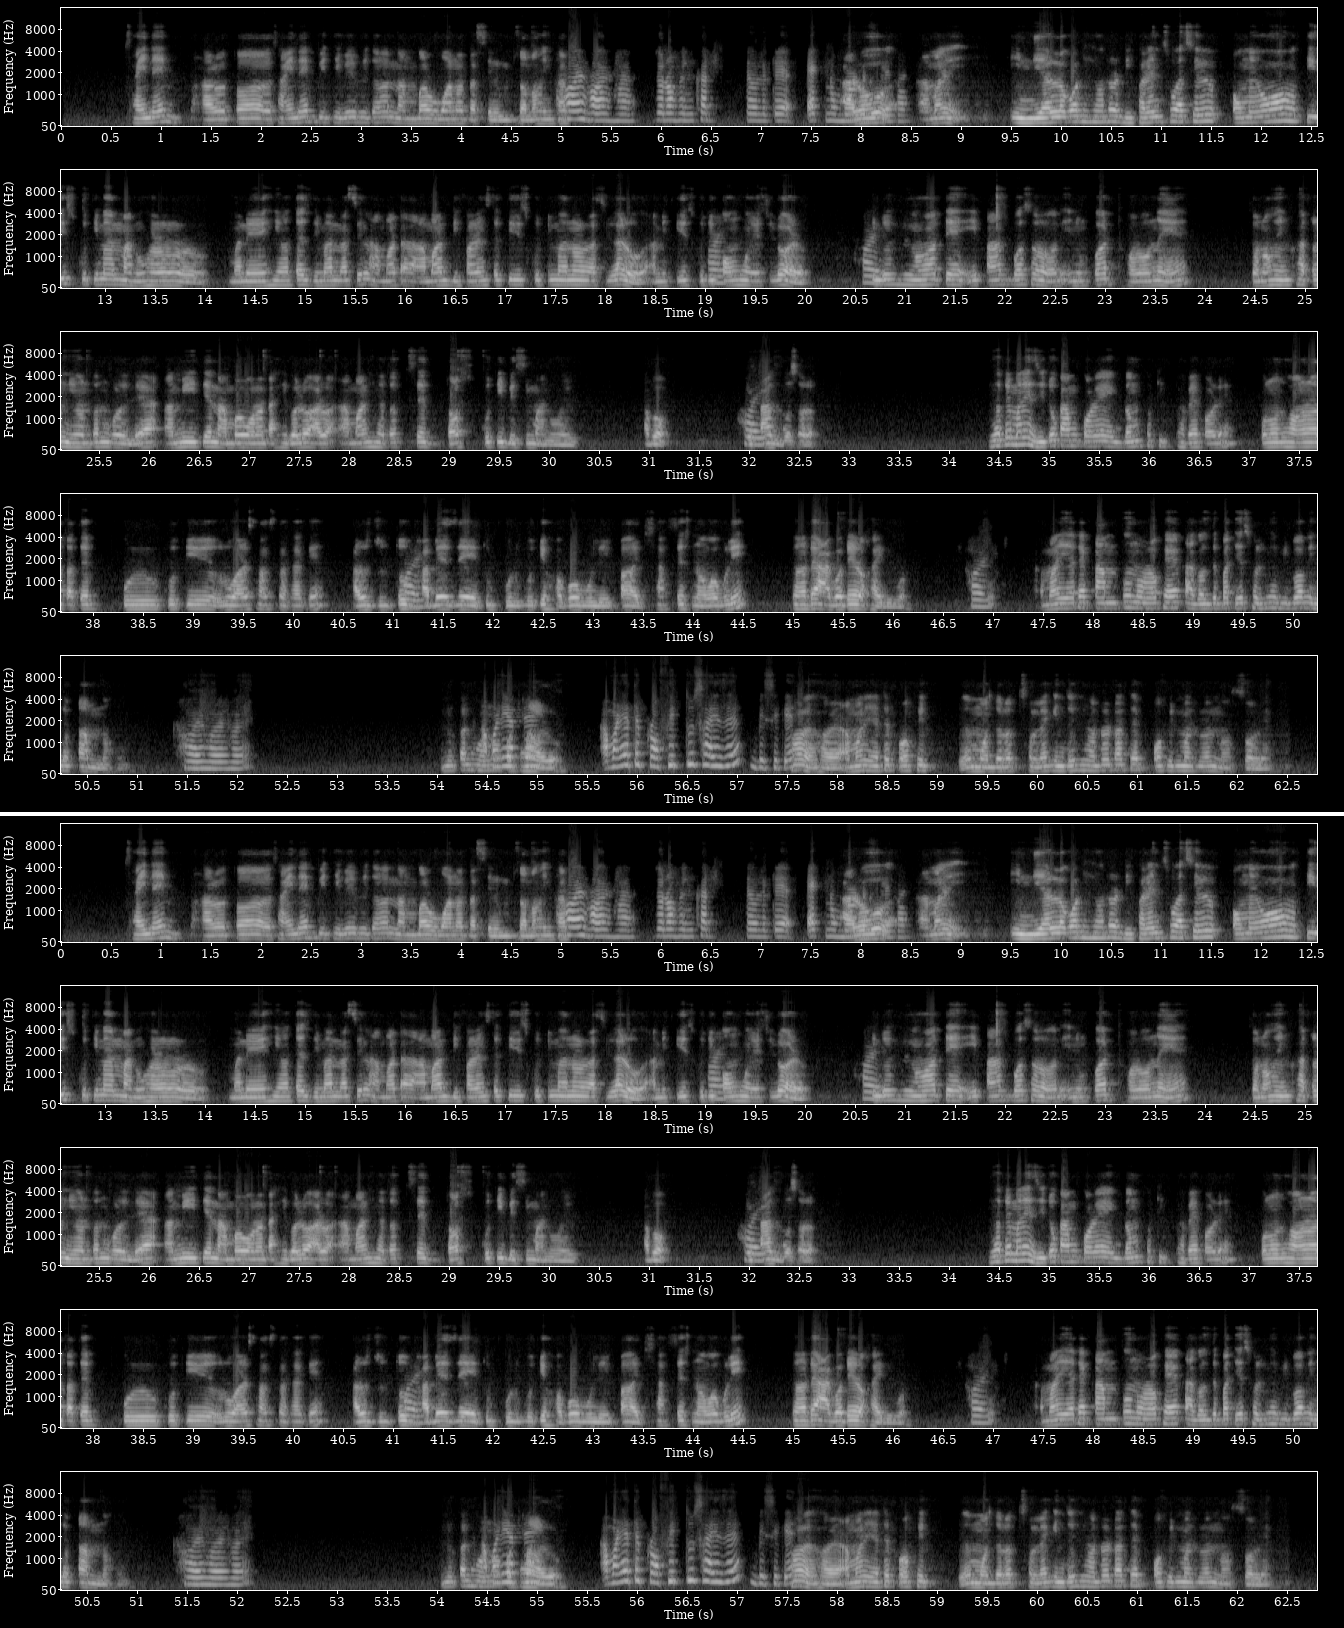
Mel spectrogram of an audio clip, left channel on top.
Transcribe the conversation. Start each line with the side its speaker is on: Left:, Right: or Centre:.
Right: চাইনাইত ভাৰতৰ চাইনাইত পৃথিৱীৰ ভিতৰত নাম্বাৰ ওৱানত আছে জমা হৈ
Left: হয়, হয়, হয়, জনসংখ্যাত তেওঁলোকে এক নম্বৰত
Right: আৰু
Left: আছিলে হয়
Right: আমাৰ ইণ্ডিয়াৰ লগত সিহঁতৰ ডিফাৰেন্ঞ্চো আছিল, কমেও ত্ৰিশ কোটি মান মানুহৰ। মানে সিহঁতৰ যিমান নাছিল, আমাৰ আমাৰ ডিফাৰেন্সো ত্ৰিশ কোটি মানৰ আছিল আৰু আমি ত্ৰিশ
Left: হয়
Right: যি কম হৈ আছিলো আৰু,
Left: হয়
Right: কিন্তু সিহঁতে এই পাঁচ বছৰ এনেকুৱা ধৰণে জনসংখ্যাটো নিয়ন্ত্ৰণ কৰিলে, আমি এতিয়া নাম্বৰ ওৱানত আহি গ'লো আৰু আমাৰ সিহঁতচে দহ কোটি বেছি মানুহ হৈ গ'ল, ভাবক
Left: হয়
Right: এই পাঁচ বছৰত। সিহঁতে মানে যিটো কাম কৰে, একদম সঠিকভাৱে কৰে। কোনো ধৰণৰ তাতে ভুল ক্ৰুটি ৰোৱাৰ চান্স নাথাকে। আৰু যোনটো
Left: হয়
Right: ভাবে যে এইটো - ভুল ক্ৰুটি হ'ব বুলি বা চাকচেছ নহব বুলি সিহতে আগতেই ৰখাই দিব।
Left: হয়।
Right: আমাৰ ইয়াতে কামটো নৰখে, কাগজে পাতিয়ে চলি থাকিব, কিন্তু কাম নহয়।
Left: হয়, হয়, হয়।
Right: এনেকুৱা ধৰণৰ
Left: আমাৰ ইয়াতে,
Right: কথা আৰু
Left: আমাৰ ইয়াতে প্ৰফিটটো চাই যে বেছিকে।
Right: হয় হয়, আমাৰ ইয়াতে প্ৰফিট মডেলত চলে, কিন্তু সিহঁতৰ তাতে প্ৰফিট মডেলত নচলে।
